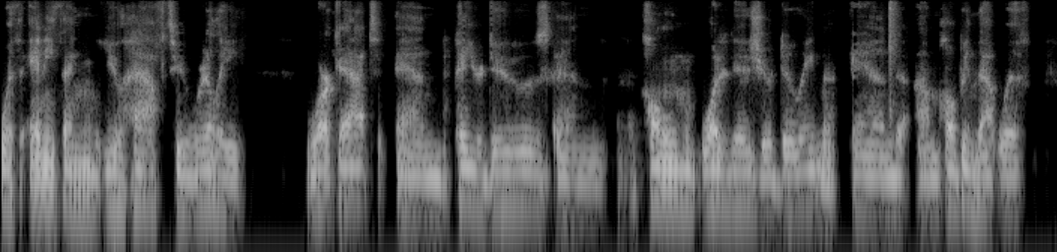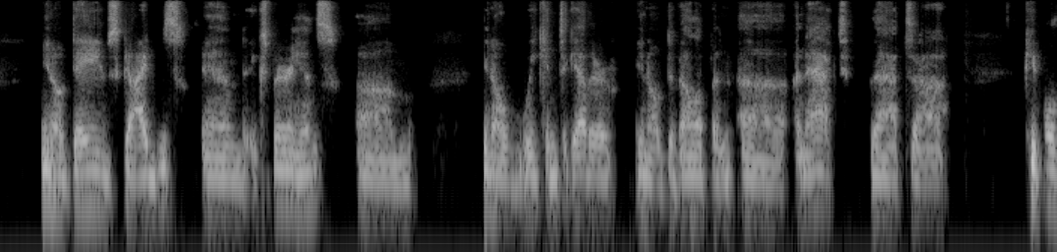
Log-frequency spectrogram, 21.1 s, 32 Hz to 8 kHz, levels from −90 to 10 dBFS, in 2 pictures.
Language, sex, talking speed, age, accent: English, male, 130 wpm, 40-59, American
